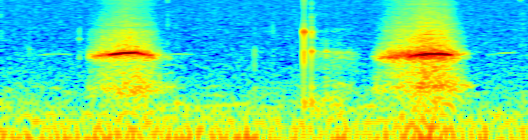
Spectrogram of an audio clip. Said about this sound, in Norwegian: «Jeg får plystre», tenkte Ole Alexander. Han hadde øvd seg veldig lenge på å plystre. Han greide akkurat å få til en tone. Sånn.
